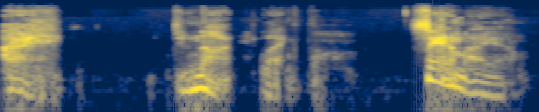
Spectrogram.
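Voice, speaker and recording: A man's voice: mid-range voice, very animated, slow pace, vocal fry, bright, forceful tone, slightly rough, no echo, full character voice. A man voicing an anguished boy who defiantly resists a vampire's spell, melodramatic and emphatic, in a comic stage reading.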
